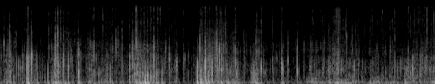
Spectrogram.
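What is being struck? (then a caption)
Microphone wrapped in plastic film. Long nails scratch and rub across crinkly plastic film wrapped around the grille of a large microphone. The result is a close, dense run of rustling, crackling scrapes with soft low thumps, in uneven bursts that swell and fade.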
